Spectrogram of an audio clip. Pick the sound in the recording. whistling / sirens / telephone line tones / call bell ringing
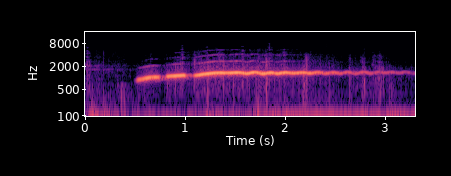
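whistling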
